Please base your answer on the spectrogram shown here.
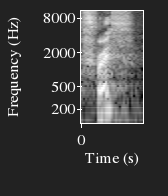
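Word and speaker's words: Frythe: a big country house, called the Frith, I think it's pronounced. I've never actually asked anybody that one. F-R-Y-T-H-E.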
